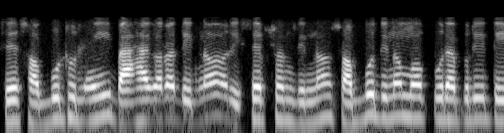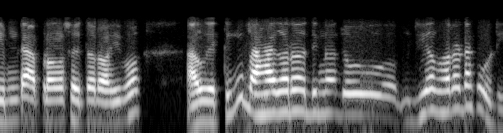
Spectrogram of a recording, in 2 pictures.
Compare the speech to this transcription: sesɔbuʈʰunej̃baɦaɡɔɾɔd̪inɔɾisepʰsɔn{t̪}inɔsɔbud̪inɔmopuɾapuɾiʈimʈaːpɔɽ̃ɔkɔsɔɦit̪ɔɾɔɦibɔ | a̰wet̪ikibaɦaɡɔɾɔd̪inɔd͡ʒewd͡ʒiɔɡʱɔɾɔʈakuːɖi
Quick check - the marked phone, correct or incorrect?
incorrect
